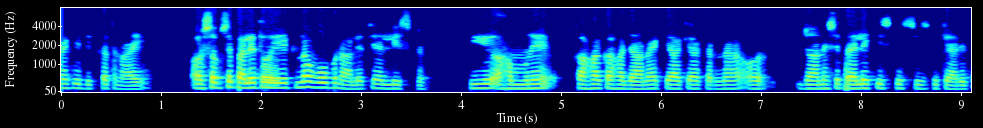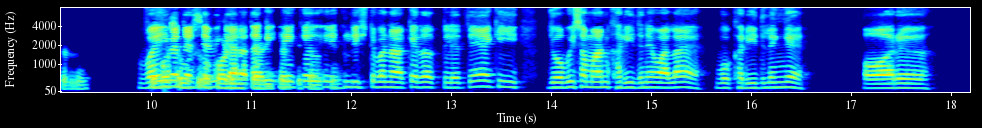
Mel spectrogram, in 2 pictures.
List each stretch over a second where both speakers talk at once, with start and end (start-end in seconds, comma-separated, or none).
10.0-12.0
